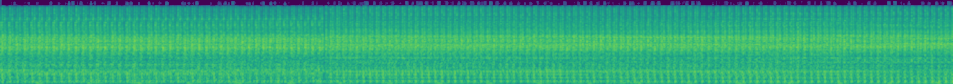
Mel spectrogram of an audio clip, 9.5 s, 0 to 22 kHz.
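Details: Suffolk Iron Foundry type 98G14 tiny four-stroke sidevalve single-cylinder, Coca-Cola-bottle size: fast, even, crisp firing about four beats a second, buzzy and bright with no knocks; normal running.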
